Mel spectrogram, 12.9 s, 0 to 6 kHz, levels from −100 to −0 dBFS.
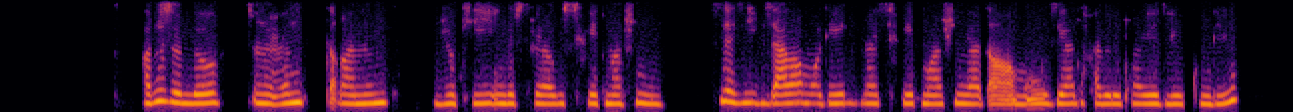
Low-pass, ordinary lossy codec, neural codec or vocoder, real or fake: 5.4 kHz; Opus, 16 kbps; codec, 16 kHz, 16 kbps, FunCodec, trained on Chinese and English, 50 frames a second; fake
